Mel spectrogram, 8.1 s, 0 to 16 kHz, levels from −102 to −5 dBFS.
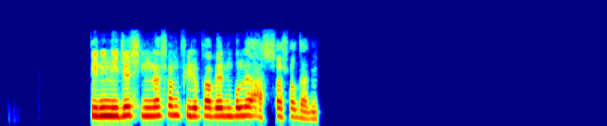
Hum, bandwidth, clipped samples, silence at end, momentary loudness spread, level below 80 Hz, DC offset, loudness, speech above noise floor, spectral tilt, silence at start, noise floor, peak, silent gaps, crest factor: none; 6 kHz; under 0.1%; 3.9 s; 11 LU; -66 dBFS; under 0.1%; -16 LUFS; over 75 dB; -8.5 dB/octave; 1.2 s; under -90 dBFS; -2 dBFS; none; 18 dB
